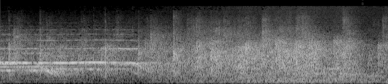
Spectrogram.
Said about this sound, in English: Clap your hands for Shane Torres.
